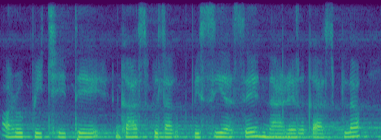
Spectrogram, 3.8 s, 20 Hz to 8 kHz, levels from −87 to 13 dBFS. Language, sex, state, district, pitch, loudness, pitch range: Nagamese, female, Nagaland, Dimapur, 225 Hz, -14 LUFS, 215-230 Hz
